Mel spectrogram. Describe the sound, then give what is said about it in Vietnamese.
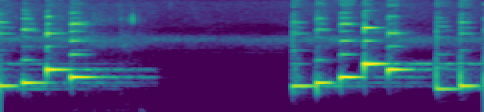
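A telephone ringtone for an incoming call plays a short phrase of bright electronic notes. It stops for under a second, then repeats a longer run of stepped tones at moderate loudness. “Ai mà gọi trong gian này?”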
